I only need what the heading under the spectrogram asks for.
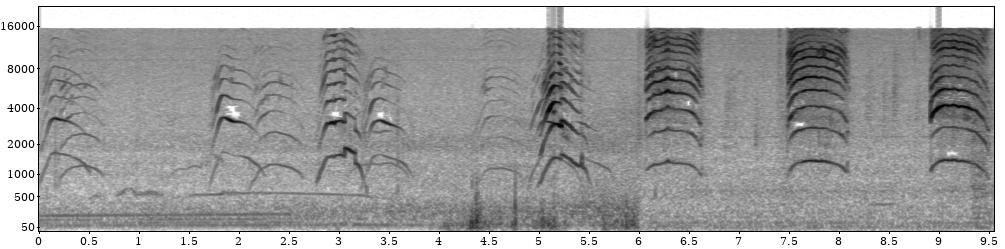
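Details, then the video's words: Domestic cat giving a string of short, arched meows, several high-pitched and kitten-like, some rising then falling, a few repeated in quick bursts toward the end, with a steady low hum underneath early on. "Vidio kucing mengeong lucu"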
